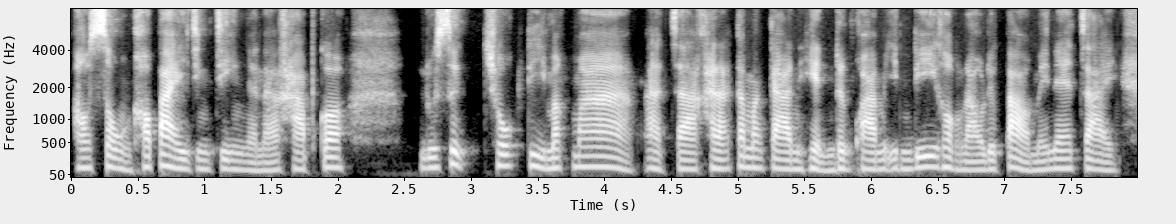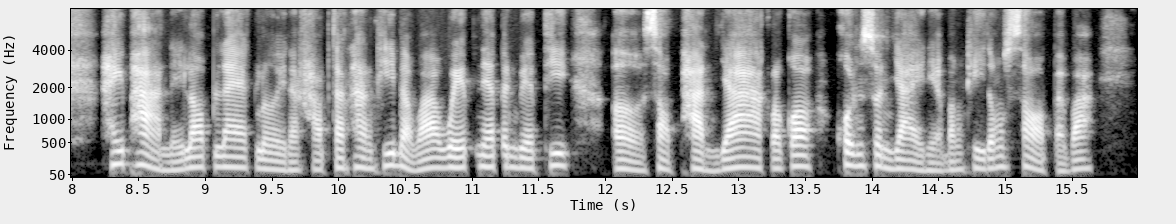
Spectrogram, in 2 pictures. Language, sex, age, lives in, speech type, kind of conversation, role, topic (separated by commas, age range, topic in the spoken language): Thai, male, 35-39, Thailand, conversation, podcast, guest, คุณเคยเปลี่ยนสายงานเพราะได้เรียนรู้สิ่งใหม่หรือไม่ และอะไรเป็นเหตุผลหลักที่ทำให้ตัดสินใจเปลี่ยน?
